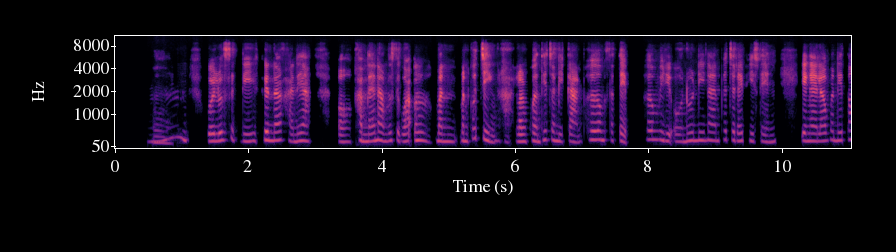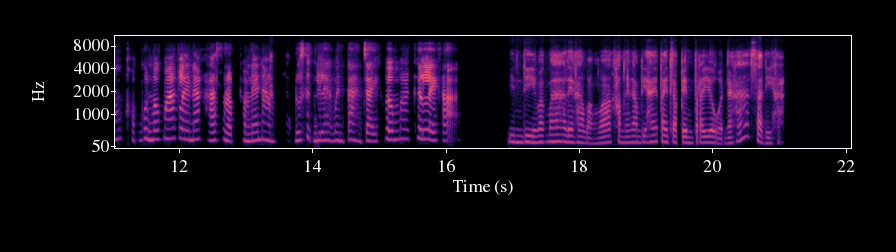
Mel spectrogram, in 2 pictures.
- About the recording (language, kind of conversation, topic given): Thai, advice, จะรับมือกับความรู้สึกท้อใจอย่างไรเมื่อยังไม่มีลูกค้าสนใจสินค้า?
- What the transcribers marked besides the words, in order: other background noise; laughing while speaking: "มีแรงบันดาลใจ"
